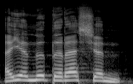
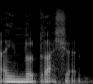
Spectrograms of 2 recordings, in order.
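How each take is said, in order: First: Loud, raised mock-Russian protest; hammed-up Russian denial; fake Russian accent. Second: Said in the usual way. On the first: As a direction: put on a bad Russian accent. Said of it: "fake a Russian accent". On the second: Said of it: "I don't even know how to".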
